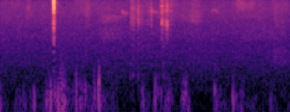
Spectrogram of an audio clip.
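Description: Rogers & Spencer percussion revolver being handled at the cylinder, most likely capped, with a sharp metallic click about a second in and a couple of fainter clicks a little past halfway. Low, irregular thumps run underneath.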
